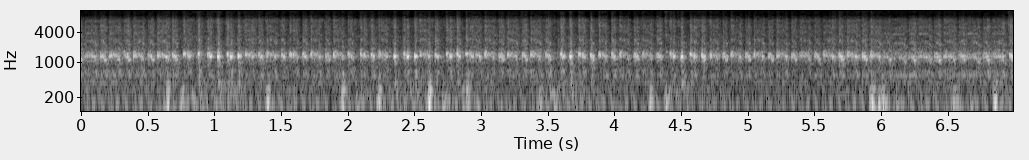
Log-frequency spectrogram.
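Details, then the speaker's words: 2007 Husqvarna YTH2454 riding mower, just washed and soaked, deck belt off: steady starter whir with slow even compression chugs, about three a second, no firing, won't start; starter warm from repeated cranking; owner suspects wetness, unconfirmed. "yeah she's not firing now yeah i don't want to burn the starter up"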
